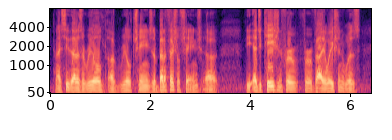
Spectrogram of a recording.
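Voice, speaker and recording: With an American accent, a man speaks at a moderate pace in a fairly low pitch with fairly even intonation. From Upstate New York. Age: 60s. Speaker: healthcare valuation consultant. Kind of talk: interview. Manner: halting, many fillers.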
